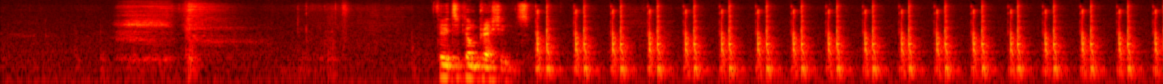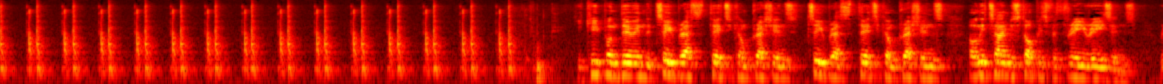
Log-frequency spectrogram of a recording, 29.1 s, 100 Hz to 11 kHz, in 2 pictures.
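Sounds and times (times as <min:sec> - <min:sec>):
training manikin chest clicking: 0:06.6 - 0:21.4.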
